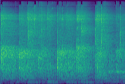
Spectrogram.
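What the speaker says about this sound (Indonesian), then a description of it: "Ayo tepuk tangan." A sixth-grade class in Indonesia claps together, a dense, sustained burst of many hands that swells in waves, with a faint voice underneath.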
